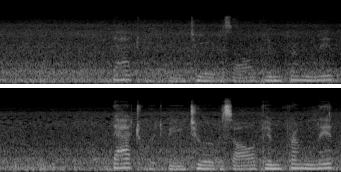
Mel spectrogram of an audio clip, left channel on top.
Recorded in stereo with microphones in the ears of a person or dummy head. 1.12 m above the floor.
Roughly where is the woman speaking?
Right.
